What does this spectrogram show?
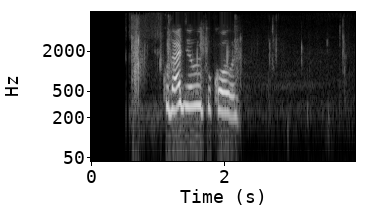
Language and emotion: Russian, neutral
